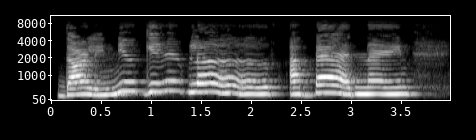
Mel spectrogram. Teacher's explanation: como o G não é pronunciado, o N já juntou no you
